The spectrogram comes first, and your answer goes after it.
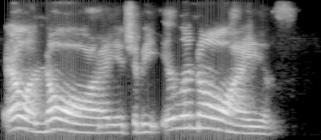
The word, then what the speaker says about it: Illinois: I like how the Midwest pronounces things like Illinois. Illinois. Like, if you're going to be French about it and have a silent S, it should be Illinois.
